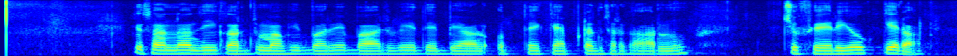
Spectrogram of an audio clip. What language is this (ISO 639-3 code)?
pan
